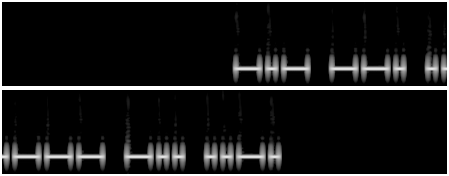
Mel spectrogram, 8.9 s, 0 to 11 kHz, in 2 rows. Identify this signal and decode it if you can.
Morse code, heard as a keyed tone, about 16 wpm, 700 Hz. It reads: KG2DF
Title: USA Call Signs - 5 Characters - Repeated 3x - 15wpm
